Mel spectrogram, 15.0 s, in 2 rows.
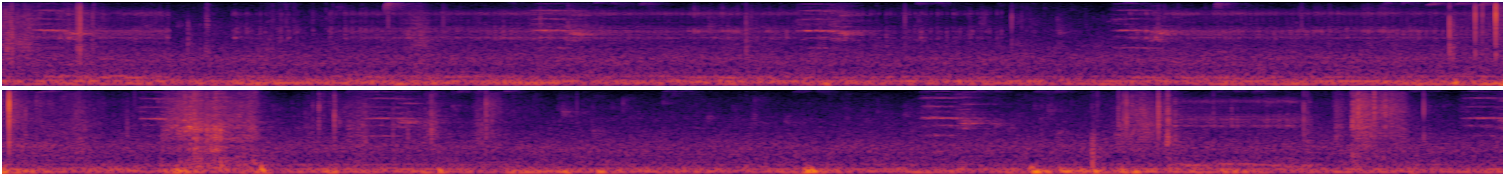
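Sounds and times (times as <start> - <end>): sharp clicks: 0.0 - 7.8
small birds chirping: 0.0 - 15.0
steady low hum: 0.0 - 15.0.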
